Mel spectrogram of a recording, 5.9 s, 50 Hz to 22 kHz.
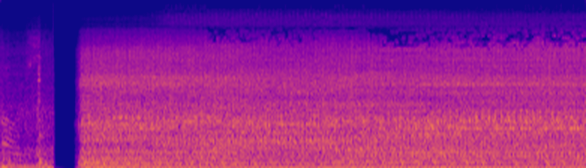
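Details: Hyundai H100 CRDi diesel pickup, 215,268 km, after timing chain replacement for loud chain knock: after a brief cut, even steady idle with no rattle or slap; engine sounds healthy.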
